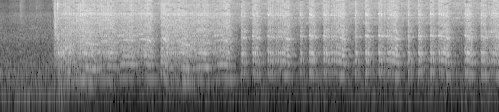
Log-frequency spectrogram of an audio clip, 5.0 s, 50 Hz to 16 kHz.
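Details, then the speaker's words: 1998 Honda Civic 1.6 VTEC that stalled on the highway: catches after cranking with throttle held, then runs rough with a fast uneven knock; a rod gave way or excessive clearance bent something, engine needs replacing. "but that definitely was a rod that gave way or excessive clearance caused it. It's bent something."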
